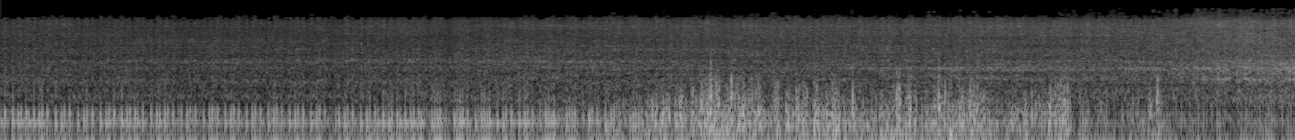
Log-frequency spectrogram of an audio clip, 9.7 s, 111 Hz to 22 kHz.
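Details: Honda CBR600FM motorcycle engine idling then blipped, uneven clattery knock riding over the exhaust; engine knocking, cause not clear.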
